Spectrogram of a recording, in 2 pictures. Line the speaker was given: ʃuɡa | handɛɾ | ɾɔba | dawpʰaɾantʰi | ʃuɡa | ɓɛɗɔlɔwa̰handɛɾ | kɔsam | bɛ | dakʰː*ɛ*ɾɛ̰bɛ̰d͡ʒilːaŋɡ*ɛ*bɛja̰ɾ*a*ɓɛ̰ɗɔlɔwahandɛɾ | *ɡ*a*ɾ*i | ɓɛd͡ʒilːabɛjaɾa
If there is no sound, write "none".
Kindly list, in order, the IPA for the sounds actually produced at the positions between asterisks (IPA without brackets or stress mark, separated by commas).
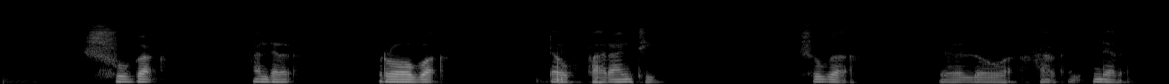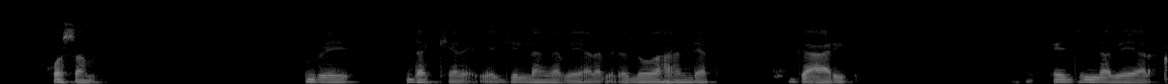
ɛ, a, a, ɡ, ɾ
